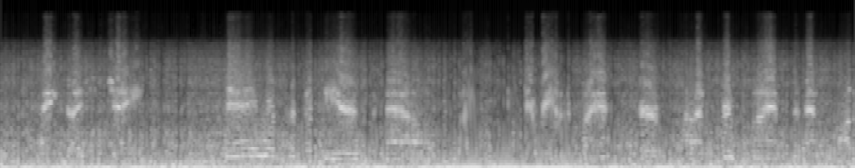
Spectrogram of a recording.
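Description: Loud, steady rumble of a moving road vehicle picked up by a camera mounted on it, with many short high-pitched chirps repeating throughout.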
